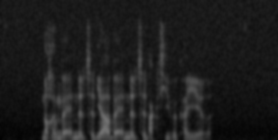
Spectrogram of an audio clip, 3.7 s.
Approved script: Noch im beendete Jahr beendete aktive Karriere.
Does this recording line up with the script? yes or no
yes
